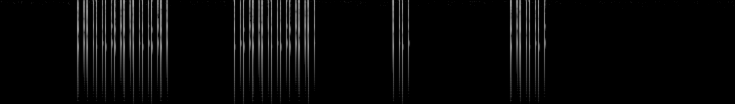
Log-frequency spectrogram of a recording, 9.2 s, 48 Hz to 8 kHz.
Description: Pulse dialling, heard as clicks on a phone line, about 9 pulses a second. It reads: 0 9 2 4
